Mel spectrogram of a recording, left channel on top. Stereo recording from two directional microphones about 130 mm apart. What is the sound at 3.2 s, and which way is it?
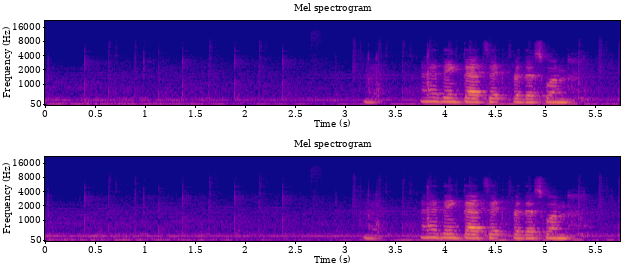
Music, 15° left (ahead or behind).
